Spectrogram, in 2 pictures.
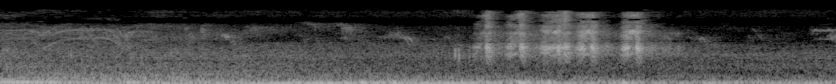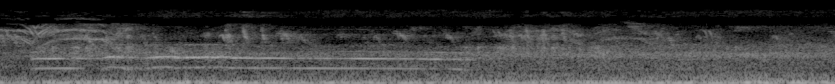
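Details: Magpie giving a dense, rasping chatter burst of several rapid notes, followed by long thin whistles from another bird over a low background rumble.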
